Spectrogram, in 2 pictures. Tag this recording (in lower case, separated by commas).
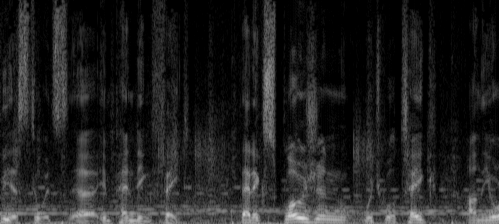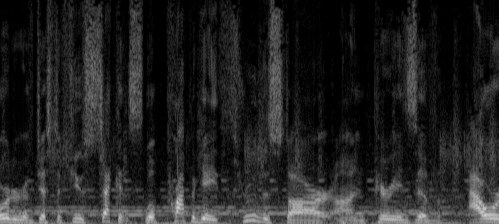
speech, music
